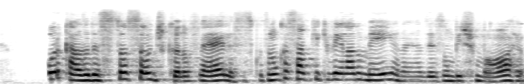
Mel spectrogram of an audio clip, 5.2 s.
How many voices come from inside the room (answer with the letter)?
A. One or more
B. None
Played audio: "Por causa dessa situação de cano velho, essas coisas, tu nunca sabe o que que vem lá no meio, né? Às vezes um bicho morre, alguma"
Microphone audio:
B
